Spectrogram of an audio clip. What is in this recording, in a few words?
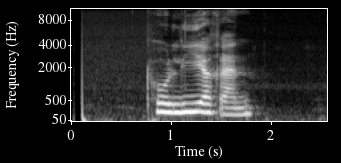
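"to clean", Australian English; PictureDictionary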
